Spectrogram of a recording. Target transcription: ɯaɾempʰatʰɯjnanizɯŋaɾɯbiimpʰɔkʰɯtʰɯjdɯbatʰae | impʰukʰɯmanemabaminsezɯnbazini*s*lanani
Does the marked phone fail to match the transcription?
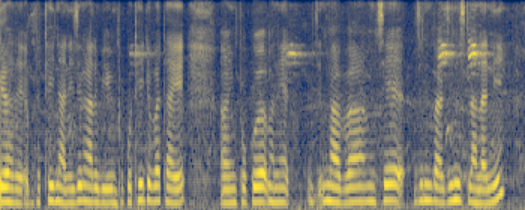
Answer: no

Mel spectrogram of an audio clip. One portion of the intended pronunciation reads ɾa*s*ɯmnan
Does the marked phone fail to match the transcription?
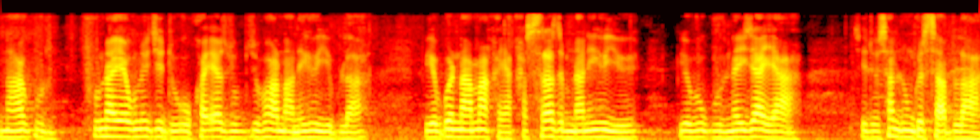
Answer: yes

